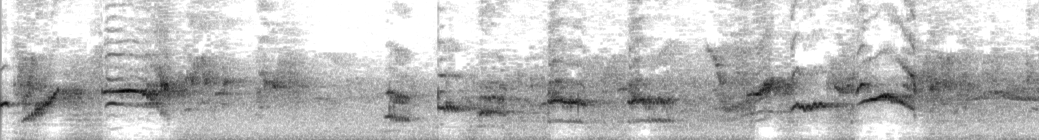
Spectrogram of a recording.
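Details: Energetic oriental magpie-robin song aimed at calling other magpie-robins: loud bursts of high whistles, buzzy chatter and rapid slurred phrases repeated in quick succession over light background noise.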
